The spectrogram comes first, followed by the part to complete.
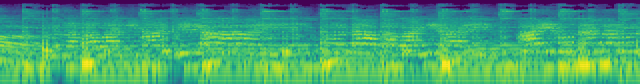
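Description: Marathi devotional gondhal song to Amba Bai: a gliding melody line over a steady, repeating drumbeat.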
